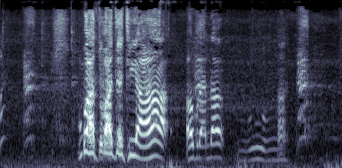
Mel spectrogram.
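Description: A person's wordless voice, high and wavering in pitch, starting about a second in, then a lower wavering voice near three seconds.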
